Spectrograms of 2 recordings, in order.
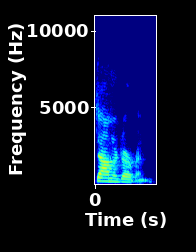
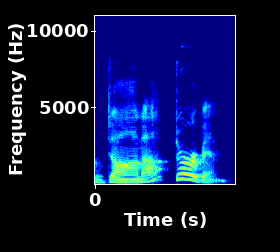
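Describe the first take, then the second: First: The two names run together without a pause. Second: Voice rises on the first name, then pauses. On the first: The speaker calls it wrong. "If I just said my name's Donna Durbin, you don't really hear what I said" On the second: The speaker calls it right. "my voice goes up and then comes down"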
